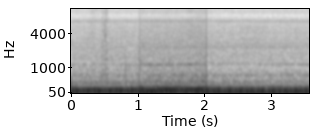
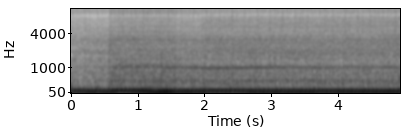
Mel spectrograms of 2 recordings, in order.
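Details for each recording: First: Idle after fixing a vacuum leak (old PCV valve suspected) and a tune-up, with the scan tool showing O2 sensors working and the idle holding steady. Deep, even rumble with no ticking, jumping or dipping; healthy normal idle. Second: Engine after tune-up: steady low idle with a slightly uneven pulse and a faint thin hiss; spraying the rear exhaust header gasket changes readings, pinpointing a vacuum leak there.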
